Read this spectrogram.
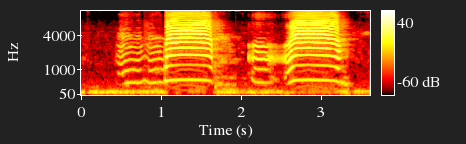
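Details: Male goat being castrated gives repeated distressed bleats: a wavering, quavering call, then two long, loud, harsh bleats about a second each, separated by a shorter wavering cry, over low rumbling background.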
